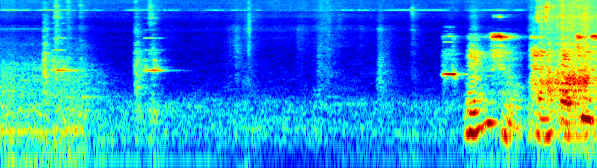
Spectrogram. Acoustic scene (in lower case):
kitchen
